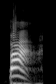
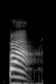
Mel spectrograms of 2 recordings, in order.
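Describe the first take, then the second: No difference in how they are said.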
